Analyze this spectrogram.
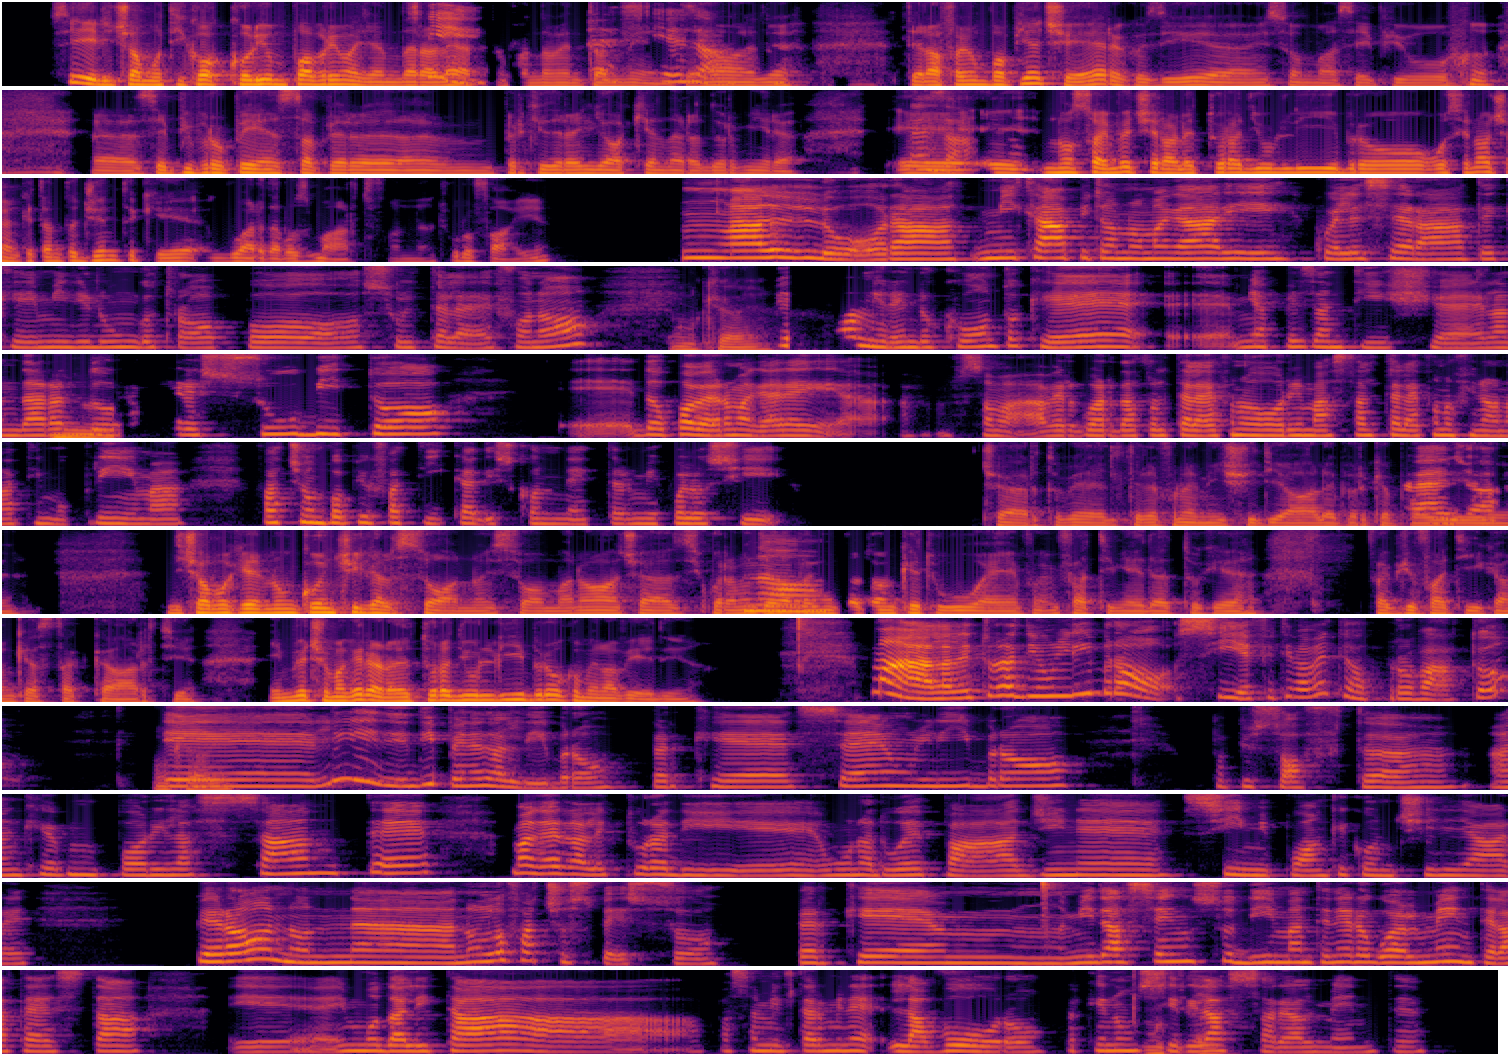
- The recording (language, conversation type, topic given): Italian, podcast, Che ruolo ha il sonno nel tuo equilibrio mentale?
- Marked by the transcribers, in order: other background noise; chuckle; tapping; drawn out: "Ehm"; drawn out: "mhmm"; tsk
